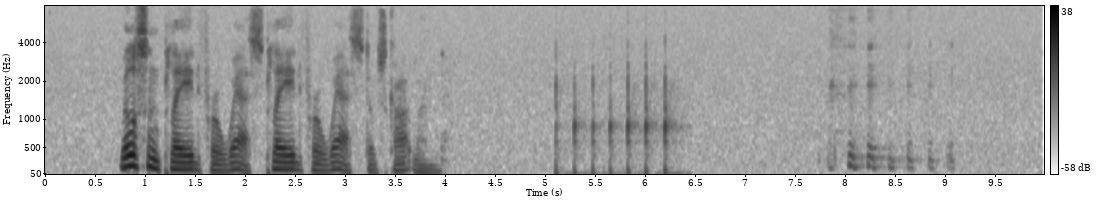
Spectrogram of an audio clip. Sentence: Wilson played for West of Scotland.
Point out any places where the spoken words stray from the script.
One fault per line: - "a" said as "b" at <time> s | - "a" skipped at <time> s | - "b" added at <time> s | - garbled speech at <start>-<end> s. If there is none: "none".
- "played for West" added at 2.2 s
